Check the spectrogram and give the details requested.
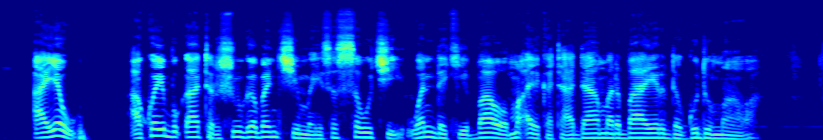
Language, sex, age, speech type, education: Hausa, male, 15-29, spontaneous, tertiary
